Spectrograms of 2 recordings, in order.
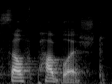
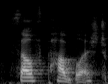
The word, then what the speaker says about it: self-published: word I said incorrectly was the word self-published self-published which I said a self-published self-published a lot of my clients get these kind of words wrong where the sound should be an up but it's spelt with a letter U I really often hear ooh ooh sound so definitely watch out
